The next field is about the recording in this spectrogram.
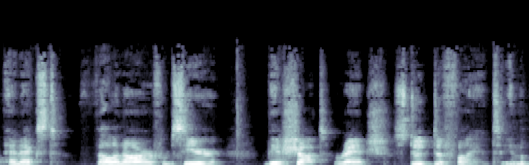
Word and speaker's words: Ashat: This will be Eberron, Ashat's Adventurers. – Ashat's Adventurers. – It's pronounced Ashat. – Pronounced like Shat? – Yeah.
